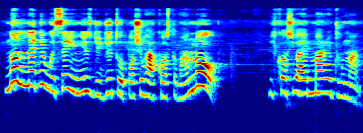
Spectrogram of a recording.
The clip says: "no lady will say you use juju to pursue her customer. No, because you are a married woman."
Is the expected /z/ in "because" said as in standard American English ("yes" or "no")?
no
